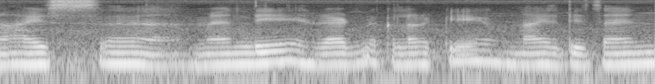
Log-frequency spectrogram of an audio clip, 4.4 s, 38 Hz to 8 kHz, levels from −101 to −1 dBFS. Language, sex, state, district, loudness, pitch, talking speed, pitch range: Hindi, male, Haryana, Rohtak, -14 LUFS, 135 Hz, 95 wpm, 130-140 Hz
